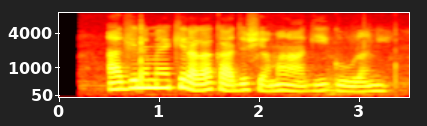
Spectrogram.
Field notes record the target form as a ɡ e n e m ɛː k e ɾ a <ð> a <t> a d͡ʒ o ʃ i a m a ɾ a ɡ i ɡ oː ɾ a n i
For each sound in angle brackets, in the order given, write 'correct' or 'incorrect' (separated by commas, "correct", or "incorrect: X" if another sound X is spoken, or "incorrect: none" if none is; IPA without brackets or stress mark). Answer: incorrect: ɣ, incorrect: k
